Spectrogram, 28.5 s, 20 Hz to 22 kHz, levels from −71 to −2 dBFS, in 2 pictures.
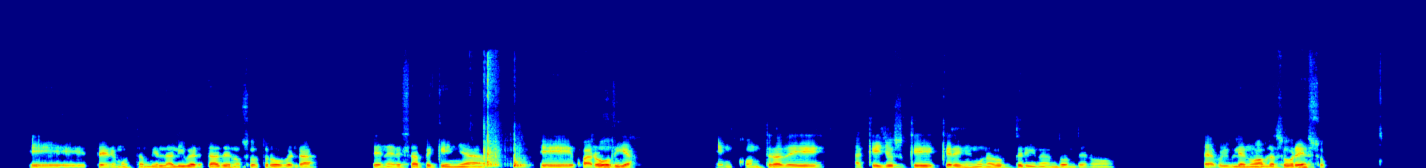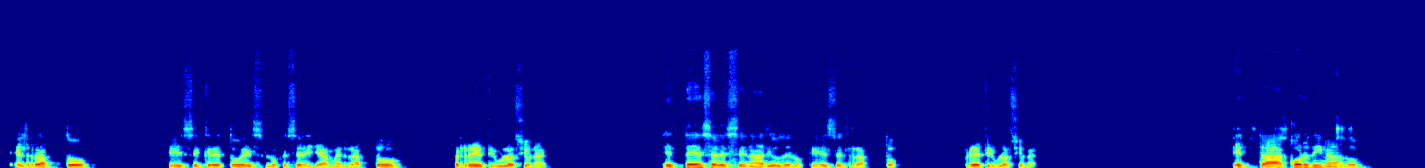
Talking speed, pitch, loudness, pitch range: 120 wpm, 135 Hz, -21 LUFS, 130-145 Hz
